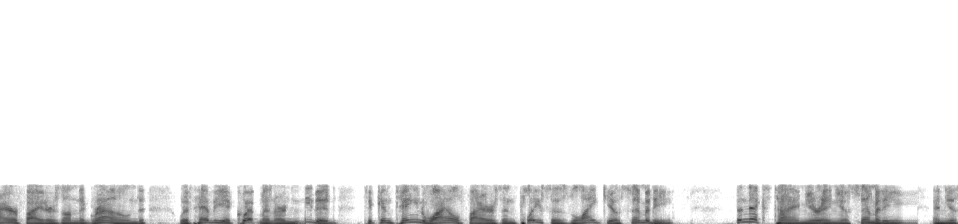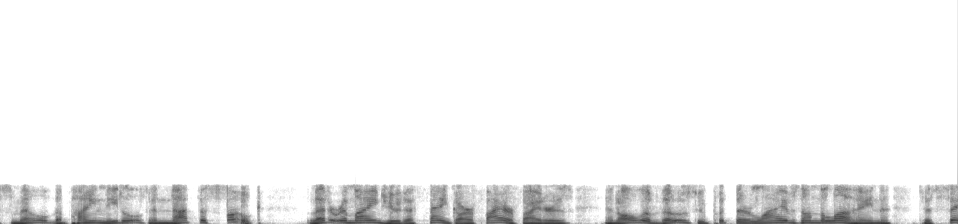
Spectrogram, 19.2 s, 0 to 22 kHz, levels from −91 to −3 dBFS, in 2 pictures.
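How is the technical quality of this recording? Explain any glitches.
Quality is held back by plainly audible codec damage across the whole speech clip, plus three short dropouts where the codec patched over missing data.

GSM full-rate codec: This runs from start to finish, and the sound points to the old GSM full-rate coder at 13 kbps. It models the vocal tract as a filter and excites it with a regularly spaced pulse train that keeps only every third sample, and nothing gets through above 4 kHz. What you hear is a muffled top end and that buzzy, gravelly grain all through the speech.

Lost GSM frames: The first comes at 2.96 to 3.12 s, right after "with heavy equipment are" and before "to contain wildfires in", and covers about 100 ms. The second runs 8.98 to 9.19 s, about 200 ms, ending just before "and you smell the". The third starts at 11.76 s, after "needles and not the", and is broken up. 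About 200 ms is lost in pieces over roughly 280 ms, up to 12.06 s, and the longest single gap is around a tenth of a second. In each case the decoder kept repeating the last good frame's settings, so the gap gets filled with a rough, metallic ringing tone.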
